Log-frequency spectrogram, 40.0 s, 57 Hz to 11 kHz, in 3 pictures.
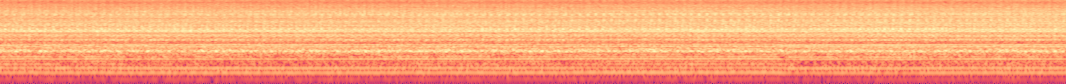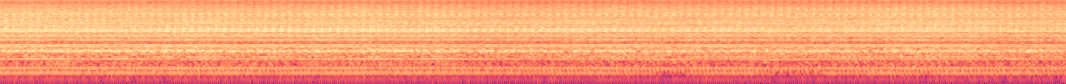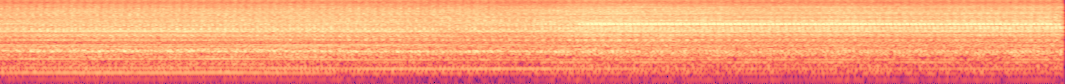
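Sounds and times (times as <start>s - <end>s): car engine running with knock: 0.0s - 39.9s.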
